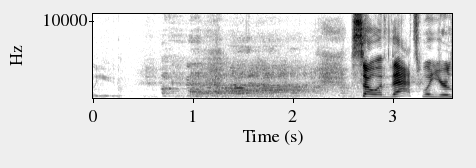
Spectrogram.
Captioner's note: laughter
